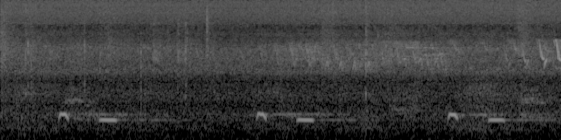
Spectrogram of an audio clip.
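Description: A distant bird giving a repeated two-note call, a short higher note followed by a longer lower one, three times about two seconds apart, faint over quiet open-air background.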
